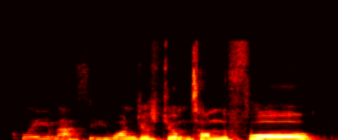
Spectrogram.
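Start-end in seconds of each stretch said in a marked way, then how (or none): 0.1-0.8 "Clear message" repeated much softer, almost under the breath; soft echo. Shown as a demonstration. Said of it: "That's more like it".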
